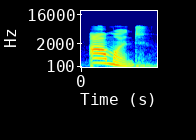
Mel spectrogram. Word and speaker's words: almond: The first word is almond. Almond. It's not almond. The L in almond is silent.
